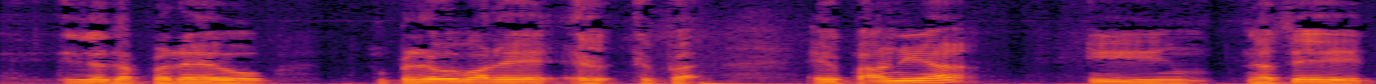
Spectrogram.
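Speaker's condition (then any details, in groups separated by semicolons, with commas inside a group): Down syndrome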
